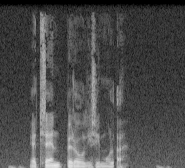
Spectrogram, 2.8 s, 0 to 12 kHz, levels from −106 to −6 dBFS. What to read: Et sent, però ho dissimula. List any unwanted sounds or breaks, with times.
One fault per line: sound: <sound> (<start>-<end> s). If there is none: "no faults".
sound: dropout (1.7-1.8 s)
